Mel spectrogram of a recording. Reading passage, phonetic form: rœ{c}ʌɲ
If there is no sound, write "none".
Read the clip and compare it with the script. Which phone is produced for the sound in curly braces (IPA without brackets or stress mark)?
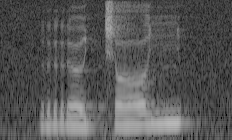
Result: c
